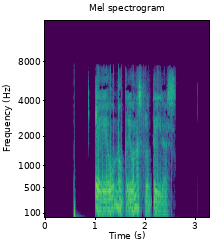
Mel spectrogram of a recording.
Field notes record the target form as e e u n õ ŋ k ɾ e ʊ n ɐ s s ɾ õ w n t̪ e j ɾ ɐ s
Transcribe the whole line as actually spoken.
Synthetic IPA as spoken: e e w n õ ŋ k ɾ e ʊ n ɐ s f ɾ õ n t̪ e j ɾ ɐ s

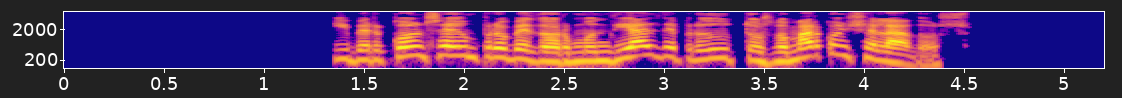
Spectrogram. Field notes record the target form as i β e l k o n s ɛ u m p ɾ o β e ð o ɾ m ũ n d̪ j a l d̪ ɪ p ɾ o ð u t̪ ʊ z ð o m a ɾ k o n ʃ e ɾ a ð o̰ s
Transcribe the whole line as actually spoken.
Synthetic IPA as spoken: i β e ɾ k o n s ɛ u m p ɾ o β e ð o ɾ m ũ n d̪ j a l d̪ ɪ p ɾ o ð u t̪ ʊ z ð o m a ɾ k o n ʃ e l a ð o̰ s

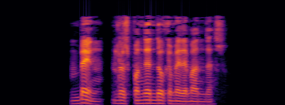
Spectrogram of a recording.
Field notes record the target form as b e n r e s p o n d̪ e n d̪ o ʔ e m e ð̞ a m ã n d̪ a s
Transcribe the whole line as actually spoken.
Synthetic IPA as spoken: b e ŋ r e s p o n d̪ e n d̪ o k e m e ð̞ e m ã n d̪ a s

